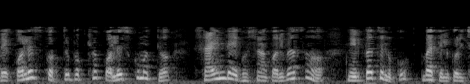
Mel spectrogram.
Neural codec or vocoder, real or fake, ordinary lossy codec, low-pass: none; real; MP3, 24 kbps; 7.2 kHz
